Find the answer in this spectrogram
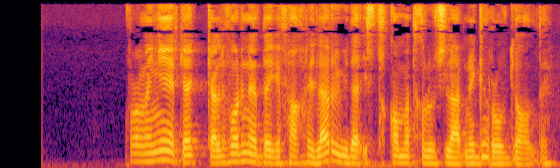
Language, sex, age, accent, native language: Uzbek, male, under 19, Farg'ona, Uzbek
